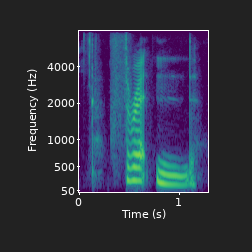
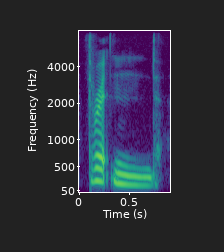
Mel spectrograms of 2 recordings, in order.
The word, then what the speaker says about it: threatened: scary scary movie threatened so just without the ed for past tense i would say threaten and then the d you don't make any other sound between the n and the d so it is kind of threatened but i'm not going to hear the d unless there's a vowel after it if i said um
